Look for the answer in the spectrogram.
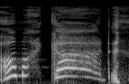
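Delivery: high, slow, drawn-out, stunned freak-out. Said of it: "I was freaking out".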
